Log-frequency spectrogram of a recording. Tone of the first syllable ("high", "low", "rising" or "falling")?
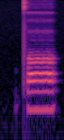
high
